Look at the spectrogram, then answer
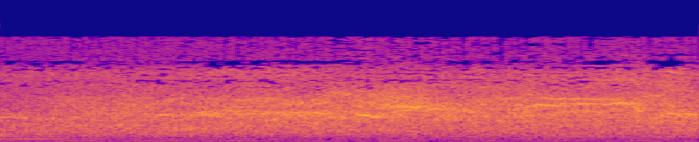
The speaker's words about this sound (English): The crowd, you hear them reacting in the background. They are listening to the waning moments of the Rams game.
